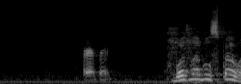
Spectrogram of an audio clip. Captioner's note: imitates frog croaking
